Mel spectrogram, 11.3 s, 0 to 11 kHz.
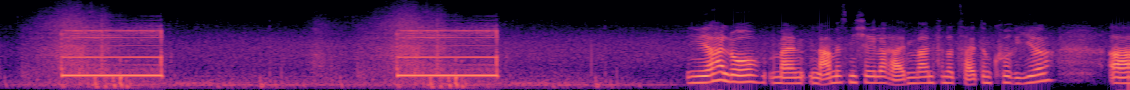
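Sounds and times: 
faint noise: 0.0 - 11.3
telephone ringing tones on a call to an institution: 0.6 - 2.8, 3.9 - 5.2
speech: 7.0 - 11.3.

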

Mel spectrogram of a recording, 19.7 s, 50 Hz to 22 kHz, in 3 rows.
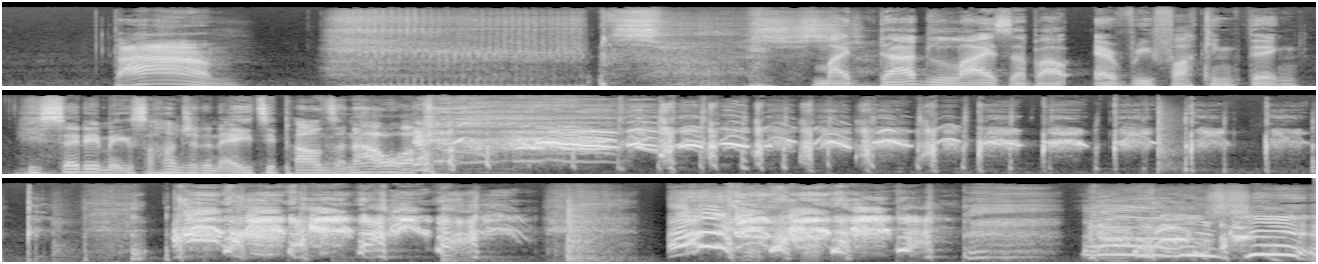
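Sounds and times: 
speech: 0.6 - 1.8, 3.2 - 9.0
person laughing: 8.6 - 15.8, 16.5 - 19.7
person coughing: 11.0 - 15.9, 18.6 - 19.7.

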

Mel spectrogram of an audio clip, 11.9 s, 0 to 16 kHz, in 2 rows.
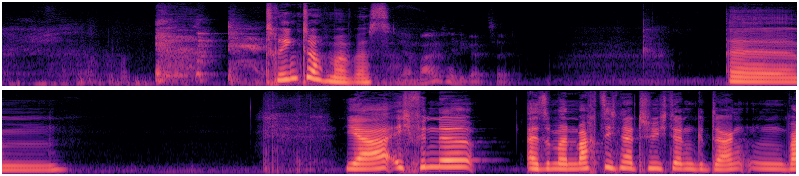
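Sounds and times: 
harsh coughs: 1.1 - 2.0
speech: 2.0 - 3.0, 5.4 - 6.5, 8.5 - 11.9
quiet breathing and throat noise: 4.1 - 5.2, 7.8 - 8.6.

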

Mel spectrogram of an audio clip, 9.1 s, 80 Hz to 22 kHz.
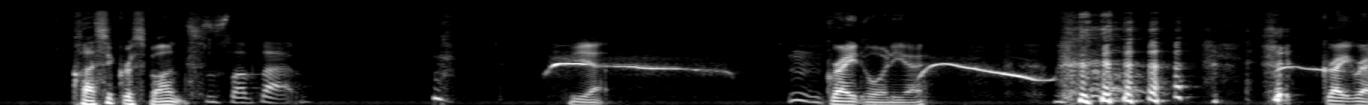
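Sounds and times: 
speech: 0.5 - 2.2, 2.9 - 3.1, 3.8 - 4.2, 5.2 - 6.3, 7.0 - 9.1
short downward gliding whistle: 3.6 - 5.0, 6.2 - 7.1, 8.5 - 9.0
laughter: 7.0 - 8.7.

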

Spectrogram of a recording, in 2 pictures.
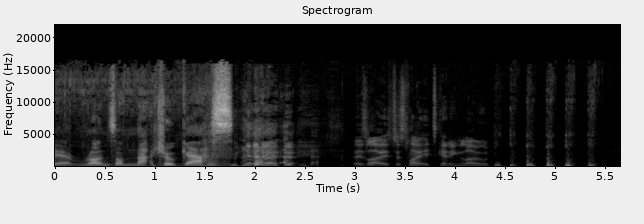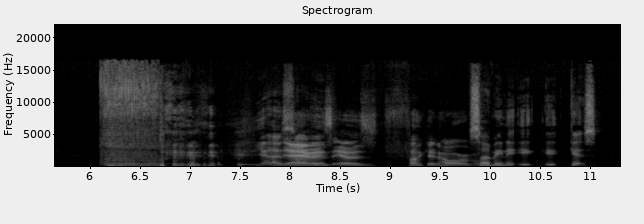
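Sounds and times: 
speech: 0.0 - 4.6, 6.8 - 11.2
laughter: 1.5 - 2.7, 6.7 - 8.2
voice imitating a sputtering fart-like bike engine: 4.3 - 5.4.

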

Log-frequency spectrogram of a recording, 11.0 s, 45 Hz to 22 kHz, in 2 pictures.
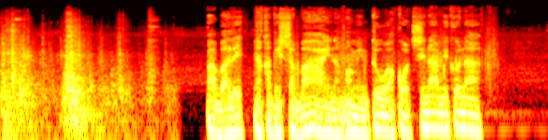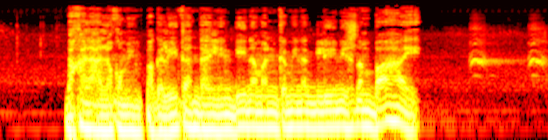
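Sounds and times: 
house door sliding and thudding shut: 0.0 - 2.0
speech: 2.1 - 5.0, 6.1 - 9.8.

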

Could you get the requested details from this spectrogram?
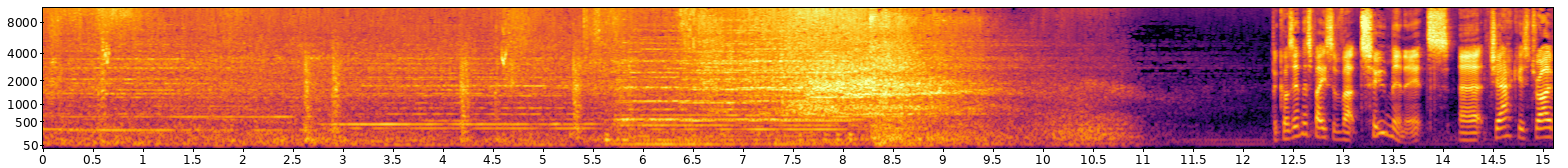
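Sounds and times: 
car tires skidding with a screech: 0.2 - 9.7
car crash: 5.4 - 10.4
speech: 12.4 - 15.0.

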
